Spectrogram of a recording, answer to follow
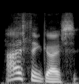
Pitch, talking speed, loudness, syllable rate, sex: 170 Hz, 305 wpm, -14 LUFS, 6.0 syllables/s, male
